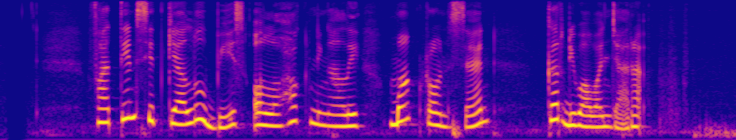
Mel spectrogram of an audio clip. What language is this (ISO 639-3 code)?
sun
